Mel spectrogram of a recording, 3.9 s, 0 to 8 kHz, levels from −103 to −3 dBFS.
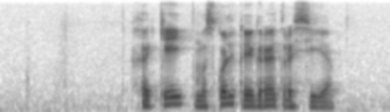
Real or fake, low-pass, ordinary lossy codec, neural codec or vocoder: real; none; none; none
